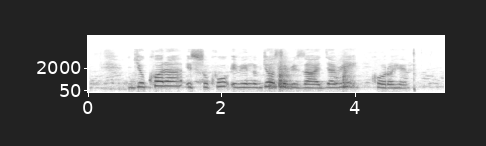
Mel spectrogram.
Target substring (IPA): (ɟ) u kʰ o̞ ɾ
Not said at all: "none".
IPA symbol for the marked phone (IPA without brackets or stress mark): ɟ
